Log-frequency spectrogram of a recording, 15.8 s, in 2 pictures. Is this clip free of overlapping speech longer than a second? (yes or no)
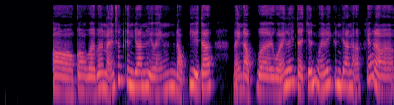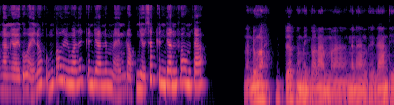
yes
